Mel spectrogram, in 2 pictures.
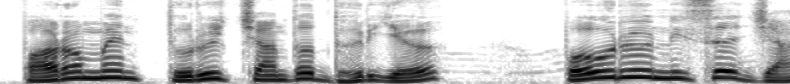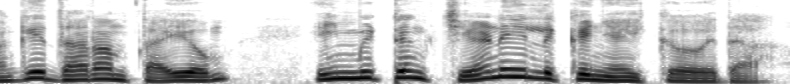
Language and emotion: Santali, happy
